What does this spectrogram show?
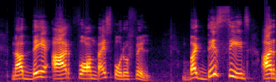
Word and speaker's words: sporophyll: If you observe the seeds, now how do you pronounce the word sporophyll?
